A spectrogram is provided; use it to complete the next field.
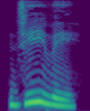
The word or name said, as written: ಜೀವೆ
